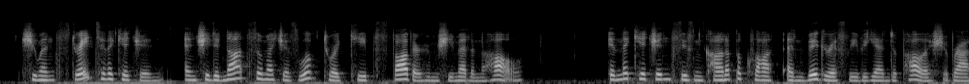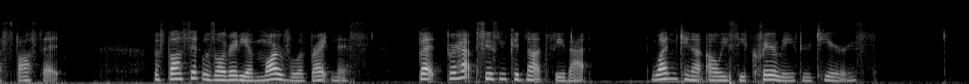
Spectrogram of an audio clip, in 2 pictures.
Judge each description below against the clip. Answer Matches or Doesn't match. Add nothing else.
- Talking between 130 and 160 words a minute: Doesn't match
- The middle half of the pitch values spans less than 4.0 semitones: Doesn't match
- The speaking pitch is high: Matches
